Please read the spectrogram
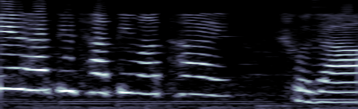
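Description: A child's voice singing a Bengali nursery rhyme over a backing track: a long held note, then a few shorter sung notes, then a brief pause near the end.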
